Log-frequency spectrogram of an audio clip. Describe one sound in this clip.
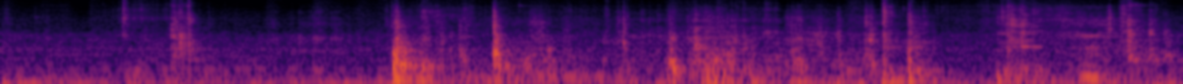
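A coil spring clanks as it is pulled out.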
